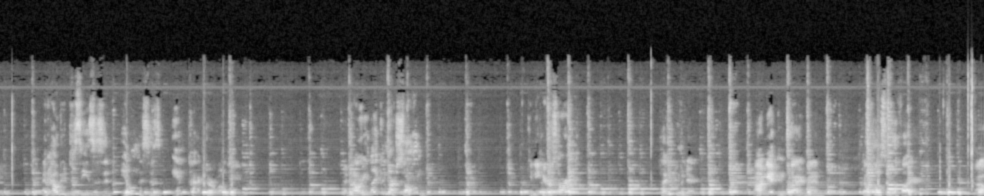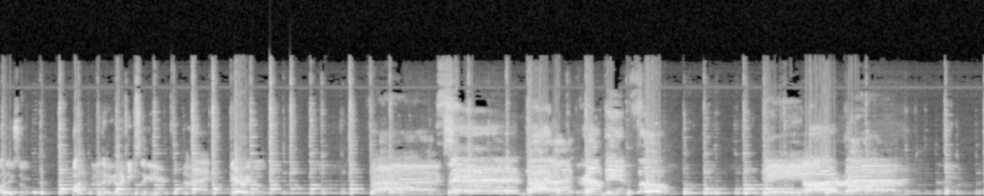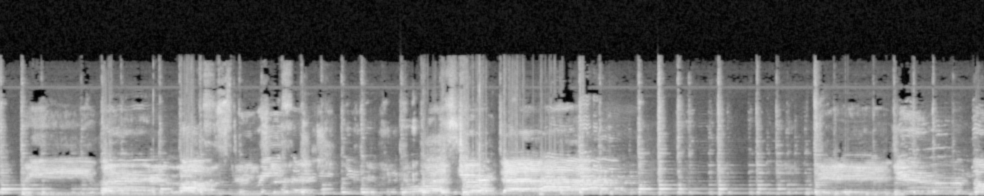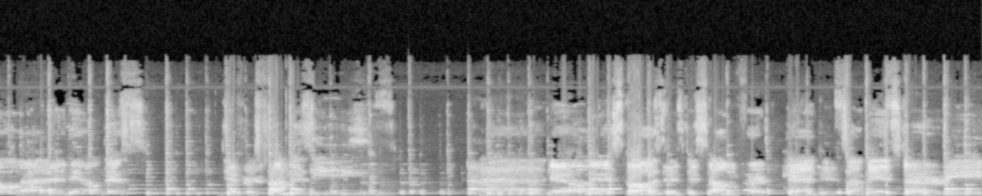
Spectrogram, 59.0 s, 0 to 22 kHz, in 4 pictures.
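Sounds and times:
ukulele strumming chords: 0.0 - 59.0
person singing: 20.3 - 24.9, 26.2 - 28.6, 29.9 - 39.4, 41.7 - 46.5, 47.6 - 50.4, 51.3 - 59.0.

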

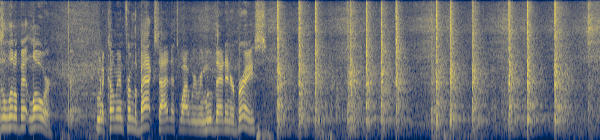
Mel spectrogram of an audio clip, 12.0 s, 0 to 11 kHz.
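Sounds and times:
hammer tapping on steel panel: 5.6 - 11.9.

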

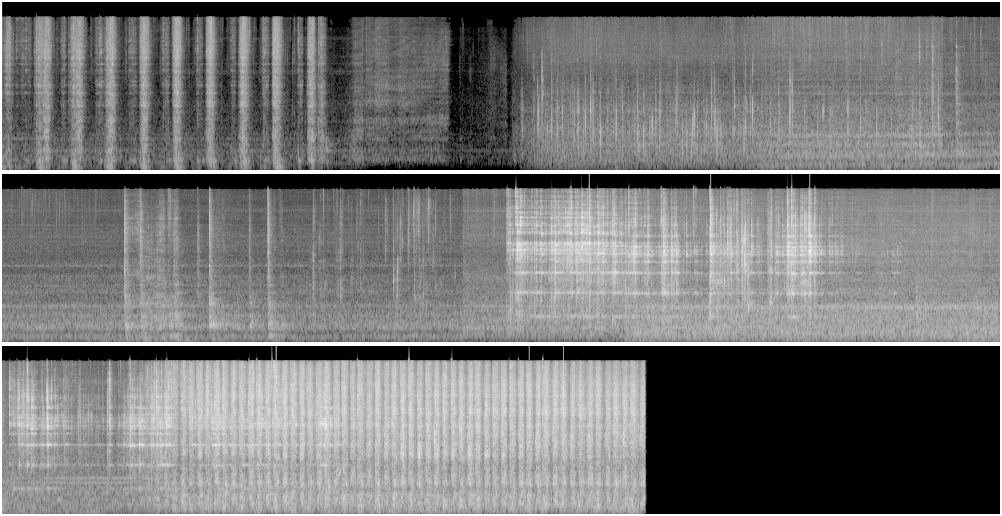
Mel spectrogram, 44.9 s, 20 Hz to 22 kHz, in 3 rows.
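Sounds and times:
root rasping on a grater: 0.0 - 6.6, 22.6 - 27.9, 30.0 - 39.6
wire strainer clinking in ice water: 22.6 - 28.7, 29.9 - 36.9.

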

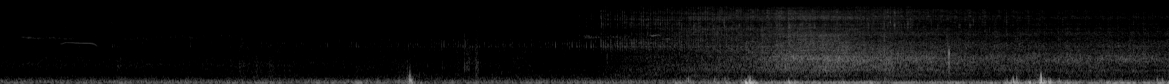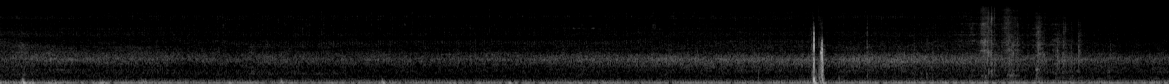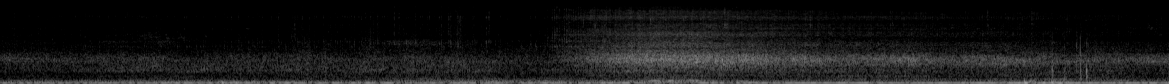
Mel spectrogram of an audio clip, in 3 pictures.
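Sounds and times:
model train motor whine: 0.0 - 35.0.

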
